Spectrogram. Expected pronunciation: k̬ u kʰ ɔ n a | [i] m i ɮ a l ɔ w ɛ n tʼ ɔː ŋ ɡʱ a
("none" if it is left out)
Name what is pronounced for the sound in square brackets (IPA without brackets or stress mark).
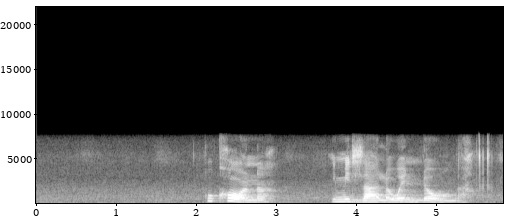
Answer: i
